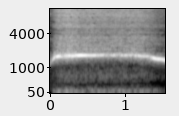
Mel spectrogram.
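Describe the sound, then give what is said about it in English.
A single sustained whistle blast from the other side of a market holds a steady pitch for about a second and a half, ringing over a low, continuous rumble of crowd bustle. “As you hear another whistle from the other side of the market.”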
